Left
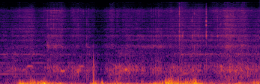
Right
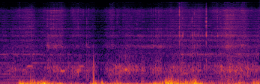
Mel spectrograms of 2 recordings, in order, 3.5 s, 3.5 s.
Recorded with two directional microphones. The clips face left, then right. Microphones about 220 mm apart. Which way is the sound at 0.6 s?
Centre (ahead or behind).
